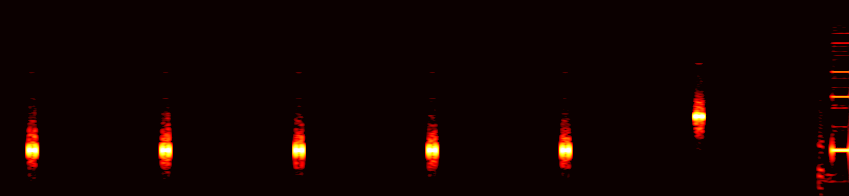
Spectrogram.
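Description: A countdown beeps once each second, with a higher final beep.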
